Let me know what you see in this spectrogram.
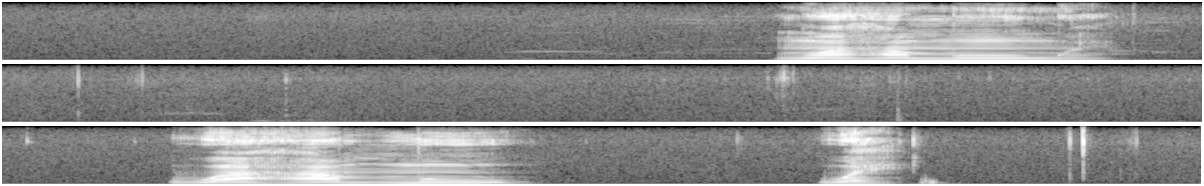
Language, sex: Venda, male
